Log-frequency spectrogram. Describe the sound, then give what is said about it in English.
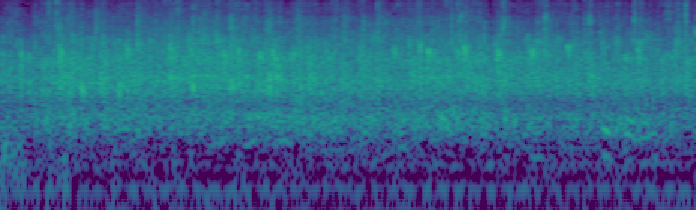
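A church audience applauds its actors steadily, a dense wash of many hands clapping at once, holding at an even, fairly loud level for several seconds without fading. “Can we give a big round of applause to our actors?”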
